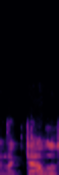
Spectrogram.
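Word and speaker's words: MacDowell: And Greg, you've also been a McDowell Fellow, is that right? Am I pronouncing it correctly?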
